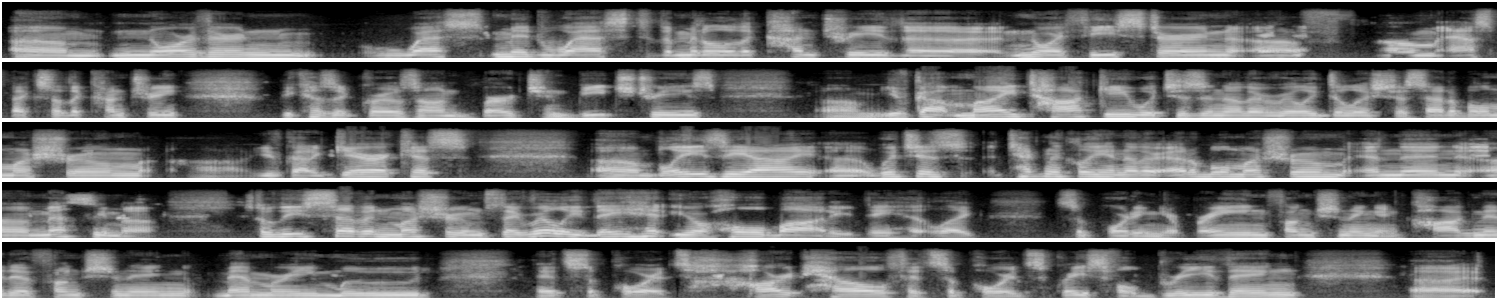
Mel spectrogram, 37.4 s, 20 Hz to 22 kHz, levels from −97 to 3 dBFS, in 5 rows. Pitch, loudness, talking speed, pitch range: 130 Hz, -16 LUFS, 135 wpm, 120-145 Hz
